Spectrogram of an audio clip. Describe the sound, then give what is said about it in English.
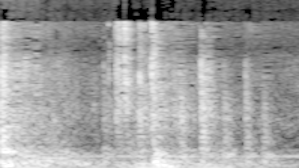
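A folding closet door is worked back and forth, giving a quick series of clattering knocks and rattles, moderately loud, with no one speaking. “He did some bit with the folding the closet door.”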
